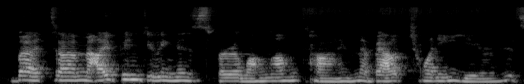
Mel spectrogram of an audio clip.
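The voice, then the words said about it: Strong New York accent. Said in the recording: “I'm in New York ... my accent, um, it's pretty strong, uh, particularly when I'm uh, fired up”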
